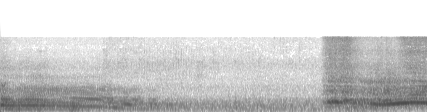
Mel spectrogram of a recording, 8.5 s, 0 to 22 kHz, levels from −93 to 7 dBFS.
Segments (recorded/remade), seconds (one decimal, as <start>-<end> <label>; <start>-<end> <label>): 0.0-8.5 recorded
